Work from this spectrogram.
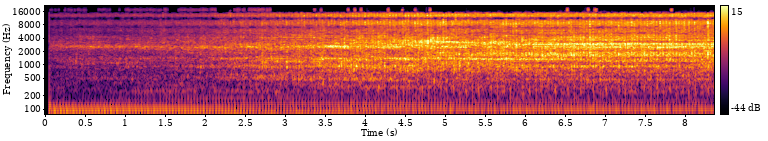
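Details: Mini R53 at idle with a steady metallic rattle at about three to four beats a second, after the timing chain tensioner, chain guides and PCV valve were replaced; source still unknown.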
